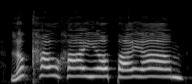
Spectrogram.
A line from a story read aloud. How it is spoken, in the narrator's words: she yells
